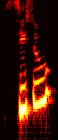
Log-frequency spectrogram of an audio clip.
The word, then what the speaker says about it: sisu: finish now can you explain what is it sisu is that how you pronounce it yes it means uh well tell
